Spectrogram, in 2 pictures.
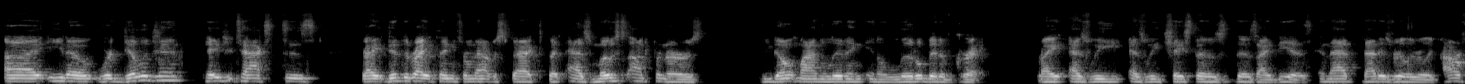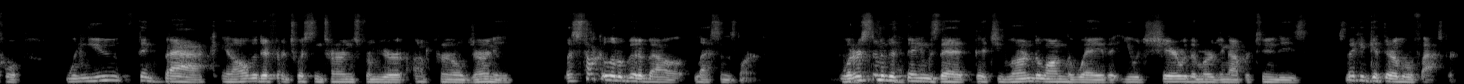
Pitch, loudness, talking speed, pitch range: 130 Hz, -23 LUFS, 200 wpm, 115-145 Hz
